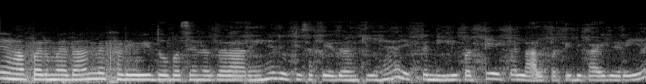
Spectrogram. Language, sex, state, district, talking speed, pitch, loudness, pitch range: Hindi, female, Chhattisgarh, Raigarh, 275 wpm, 215 Hz, -16 LUFS, 205-230 Hz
